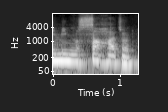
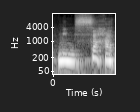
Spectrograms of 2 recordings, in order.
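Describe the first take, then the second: First: The s is the heavy, emphatic s sound. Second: The s is the light, plain s sound. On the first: The speaker calls it wrong. "We don't say" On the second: The speaker calls it right. "سين س س"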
